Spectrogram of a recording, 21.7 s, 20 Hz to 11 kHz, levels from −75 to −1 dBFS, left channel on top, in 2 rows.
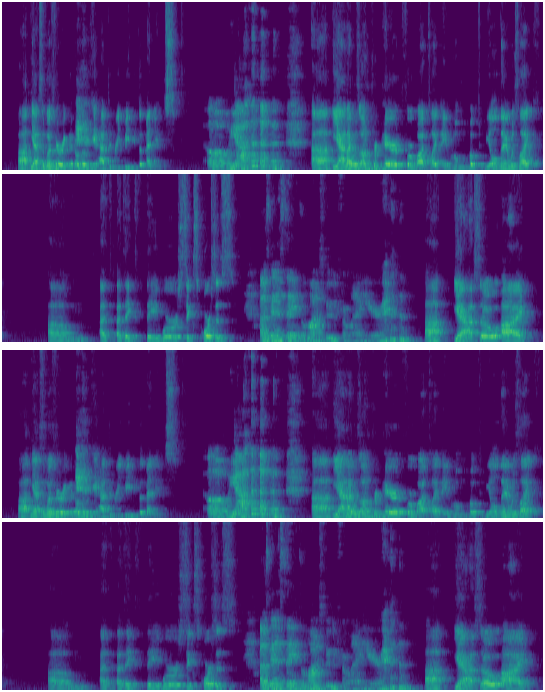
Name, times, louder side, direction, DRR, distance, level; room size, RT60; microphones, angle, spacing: voice 1, 0.3-3.4 6.2-10.6 11.7-12.5 12.8-13.4 13.7-15.4 19.3-21.2, left 3 dB, 85° left, 2 dB, 0.6 m, -29 dB
voice 2, 4.1-6.0 15.7-18.9, equal, 30° right, -6 dB, 1.5 m, -32 dB
3.8 x 3.5 x 2.3 m, 0.73 s
head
